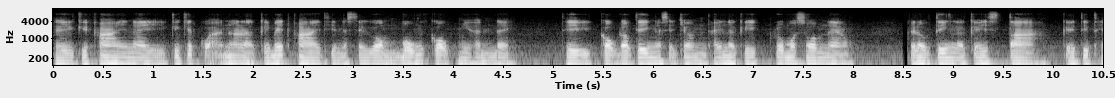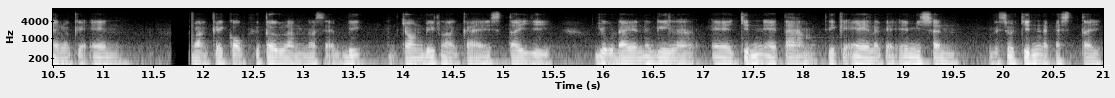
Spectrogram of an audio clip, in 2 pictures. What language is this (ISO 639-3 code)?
vie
